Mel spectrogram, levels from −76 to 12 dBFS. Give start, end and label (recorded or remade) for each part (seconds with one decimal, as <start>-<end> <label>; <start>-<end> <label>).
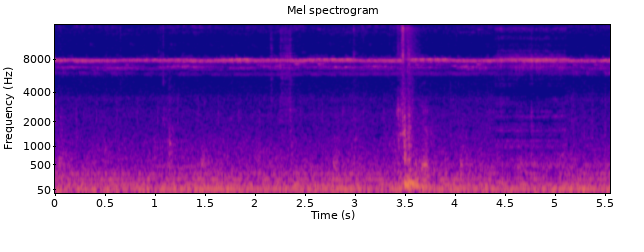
0.0-4.4 recorded; 4.4-5.1 remade; 5.1-5.6 recorded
